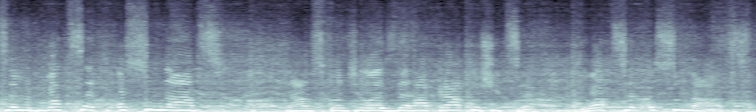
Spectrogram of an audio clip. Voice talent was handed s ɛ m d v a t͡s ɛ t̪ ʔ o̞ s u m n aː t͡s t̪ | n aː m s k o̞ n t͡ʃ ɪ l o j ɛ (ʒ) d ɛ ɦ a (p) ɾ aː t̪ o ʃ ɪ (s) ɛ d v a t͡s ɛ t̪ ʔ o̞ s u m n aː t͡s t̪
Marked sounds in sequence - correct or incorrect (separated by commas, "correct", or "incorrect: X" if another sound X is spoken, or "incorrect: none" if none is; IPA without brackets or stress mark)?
incorrect: z, incorrect: k, incorrect: t͡s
